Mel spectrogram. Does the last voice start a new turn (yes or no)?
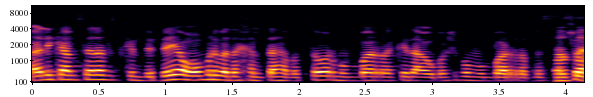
yes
